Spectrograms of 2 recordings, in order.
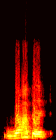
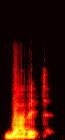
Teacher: W is substituted for R so that rabbit sounds like wabbit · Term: substitution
